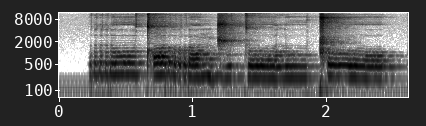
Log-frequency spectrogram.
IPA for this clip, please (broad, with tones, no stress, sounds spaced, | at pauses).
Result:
r oː˦ tʼ ɔ˦ r ɔ˨˦ n d͡ʒ ʏ˨ t oː˨ l uː˨ ǁ oː˦˨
